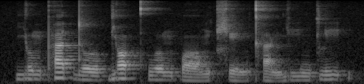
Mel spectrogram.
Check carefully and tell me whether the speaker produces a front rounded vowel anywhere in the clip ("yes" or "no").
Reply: no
